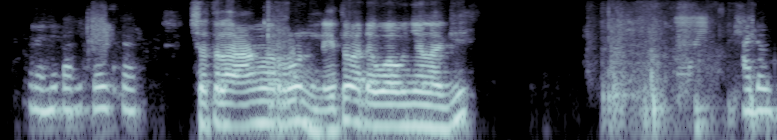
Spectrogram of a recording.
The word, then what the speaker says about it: عمرو: Dan bacanya Amrun pakai tanwin.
